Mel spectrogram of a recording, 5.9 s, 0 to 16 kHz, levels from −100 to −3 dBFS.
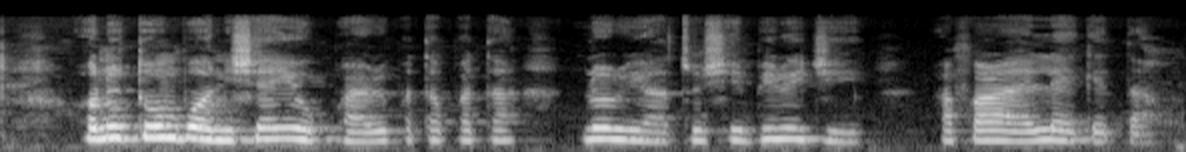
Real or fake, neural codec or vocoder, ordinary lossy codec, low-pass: real; none; none; 10.8 kHz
